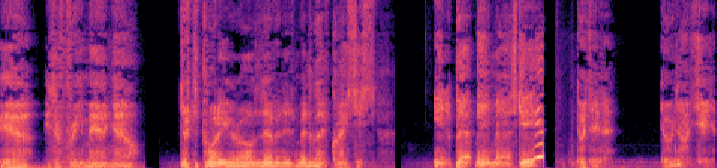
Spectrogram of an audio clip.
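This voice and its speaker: In a raspy, put-on character voice, a man speaks with long, frequent pauses. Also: moderate pace. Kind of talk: comedy skit. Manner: erratic, yelling.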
